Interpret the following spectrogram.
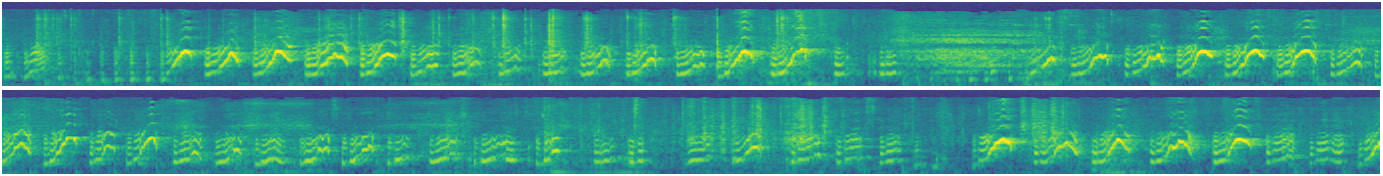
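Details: Baby skinny guinea pig, Boniface, a pet living with Pushok: dense string of quick upward-slurred squeals, a brief break filled with rustling after four seconds, then the squeaking continues to the end.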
